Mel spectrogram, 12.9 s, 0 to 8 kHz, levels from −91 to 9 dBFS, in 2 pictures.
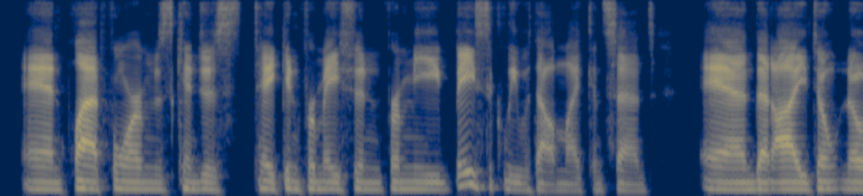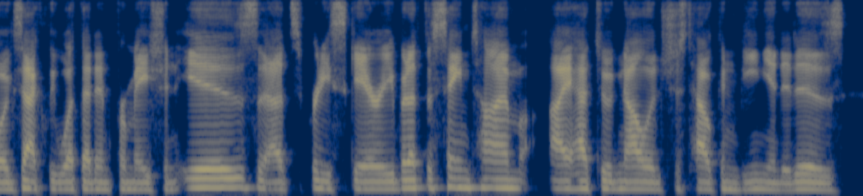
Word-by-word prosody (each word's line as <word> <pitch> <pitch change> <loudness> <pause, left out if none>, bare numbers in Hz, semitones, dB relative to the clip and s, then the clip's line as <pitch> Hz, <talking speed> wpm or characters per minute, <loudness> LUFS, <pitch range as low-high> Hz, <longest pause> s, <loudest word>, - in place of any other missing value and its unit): and 110 -2 +5
platforms 115 -3 +3
can 115 -3 -6
just 110 -3 -3
take 120 -1 +3
information 115 -1 -2
from 115 +1 -7
me, 110 -1 -3
basically 145 - +2
without 100 -2 -6
my 95 -1 -7
consent, 95 -1 -7 0.4
and 110 -2 +6
that 110 -2 +4
I 110 0 +5
don't 115 +1 -5
know 115 -1 -1
exactly 110 +2 +1
what 115 0 -6
that 115 -1 -2
information 110 -1 -4
is, 140 0 +1
that's 110 -3 -3
pretty 125 -3 -4
scary. 115 0 +1
But 130 +2 +2
at 130 0 -1
the 135 - -8
same 140 0 +2
time, 135 -2 -1 0.2
I 120 -1 +4
had 120 0 0
to 125 - -4
acknowledge 115 -2 -3
just 115 - -9
how 115 -1 0
convenient 110 0 -7
it 100 +2 -6
is 105 -5 -3
115 Hz, 180 wpm, -25 LUFS, 110-120 Hz, 0.4 s, and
